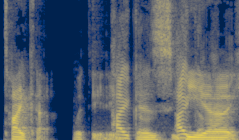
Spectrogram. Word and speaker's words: Taika Waititi: one of Taika Waititi, is that how you pronounce it? – Yeah, Taika Waititi.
